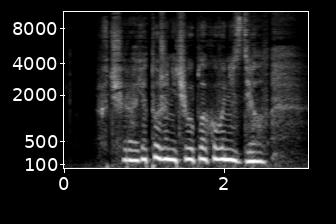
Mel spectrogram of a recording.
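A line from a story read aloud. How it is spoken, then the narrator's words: Moaning. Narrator (Russian): простонал писец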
